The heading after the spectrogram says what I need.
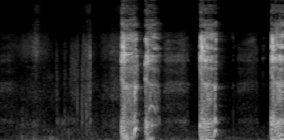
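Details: Person with on-and-off chest and stomach pain, physically and mentally exhausted: four loud, harsh cough bursts, the first two close together, after a few seconds of quiet breathing and rustling; coughing.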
